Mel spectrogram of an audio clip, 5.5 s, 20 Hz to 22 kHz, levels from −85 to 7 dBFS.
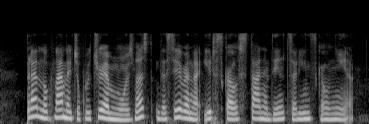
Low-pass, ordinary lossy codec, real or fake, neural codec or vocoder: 7.2 kHz; MP3, 48 kbps; fake; codec, 24 kHz, 1 kbps, SNAC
